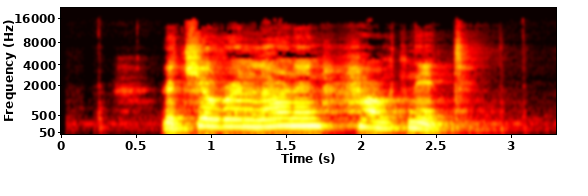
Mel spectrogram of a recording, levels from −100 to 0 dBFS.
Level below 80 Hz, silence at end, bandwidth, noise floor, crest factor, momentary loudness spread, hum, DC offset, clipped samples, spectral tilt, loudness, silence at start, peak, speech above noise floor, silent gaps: -52 dBFS; 0.6 s; 14 kHz; -58 dBFS; 14 dB; 16 LU; none; under 0.1%; under 0.1%; -5.5 dB/octave; -15 LUFS; 0.7 s; -2 dBFS; 43 dB; none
